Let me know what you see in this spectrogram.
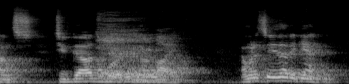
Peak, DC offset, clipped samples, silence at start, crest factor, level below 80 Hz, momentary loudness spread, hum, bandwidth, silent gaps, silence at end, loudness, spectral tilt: -10 dBFS; under 0.1%; under 0.1%; 0 s; 14 dB; -64 dBFS; 10 LU; none; 16 kHz; none; 0.1 s; -24 LUFS; -5 dB/octave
